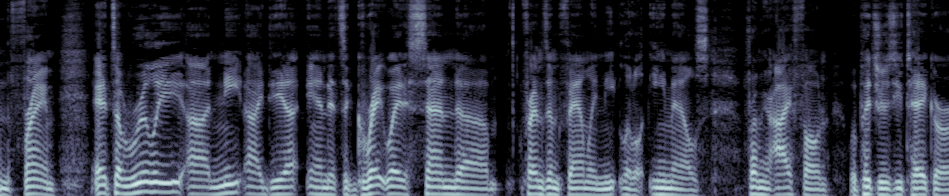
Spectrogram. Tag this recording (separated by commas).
Speech, inside a small room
